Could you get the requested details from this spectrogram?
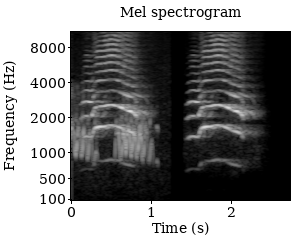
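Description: A peacock gives two loud, nasal, wailing calls, each about a second long. The first wavers and pulses, and the second is smoother and slightly falling.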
